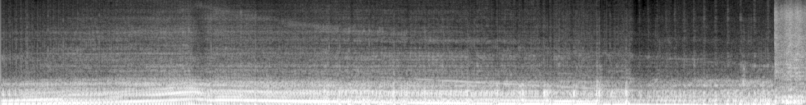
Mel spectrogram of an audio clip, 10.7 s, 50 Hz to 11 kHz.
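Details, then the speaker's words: Barra-swapped Ford Mustang drift car at idle: lumpy, loping, shaky rough idle running very poorly; air-fuel ratio pegged lean above 17 and cylinder one reading 40% colder; misfire from a cylinder one injector that was not firing. "it fires up it idles but something is very much not right it is running very very poorly"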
